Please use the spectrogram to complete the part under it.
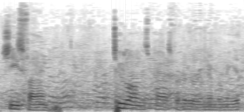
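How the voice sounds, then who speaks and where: A man's voice: fairly low pitch, normal speed, a loud crowd, close to an everyday voice. An actor voicing Larry, a grieving widower and nervous father who hesitates and stammers. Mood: anxious. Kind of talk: audio drama acting.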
